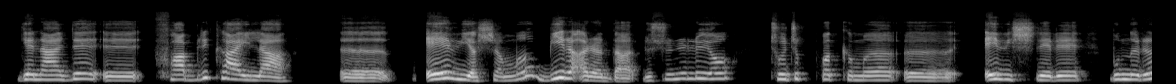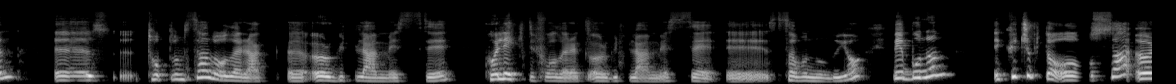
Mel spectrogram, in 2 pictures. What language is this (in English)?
Turkish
